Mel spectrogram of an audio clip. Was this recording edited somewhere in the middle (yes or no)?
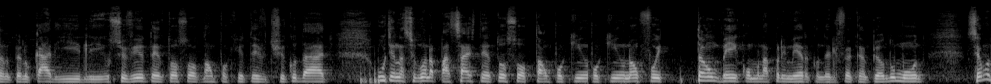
yes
